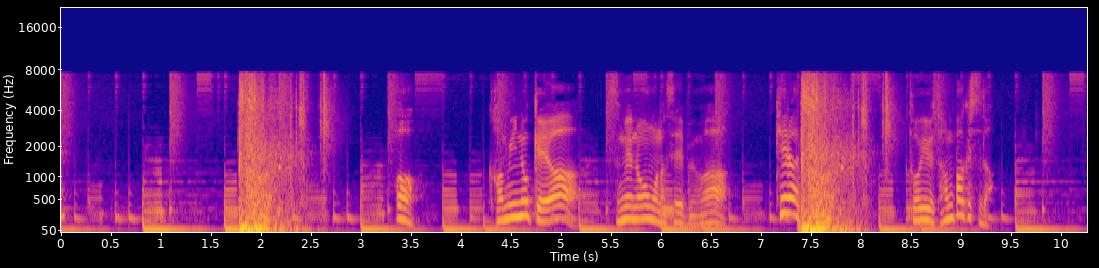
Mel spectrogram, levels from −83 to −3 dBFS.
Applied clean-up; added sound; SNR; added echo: none; Gunshot, gunfire; -5 dB; none.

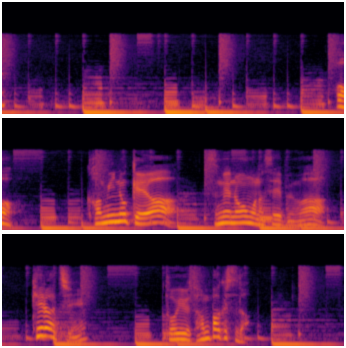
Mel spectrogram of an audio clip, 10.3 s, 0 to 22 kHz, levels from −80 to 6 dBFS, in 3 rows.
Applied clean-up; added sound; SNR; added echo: none; none; none; none.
